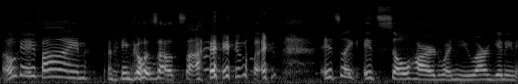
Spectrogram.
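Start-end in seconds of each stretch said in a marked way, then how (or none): 0.1-0.9 high-pitched, playfully huffy reply; mock huffy dismissal. Mom answers son who is running away, mock huffy. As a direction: call the bluff, pitched well up. Retells parent's sparring reply.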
